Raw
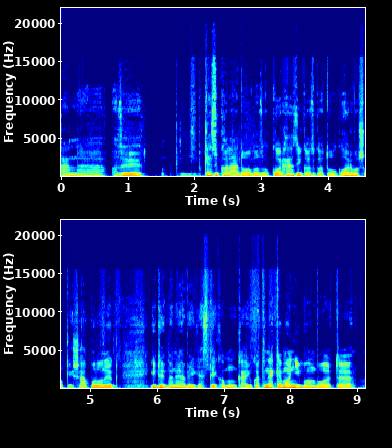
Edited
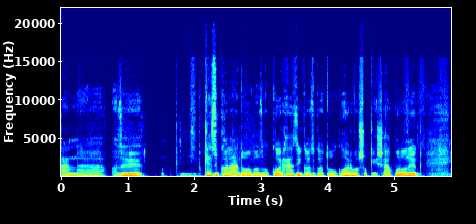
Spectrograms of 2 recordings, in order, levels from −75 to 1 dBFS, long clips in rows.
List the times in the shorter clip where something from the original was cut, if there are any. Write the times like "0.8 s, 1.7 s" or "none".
none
